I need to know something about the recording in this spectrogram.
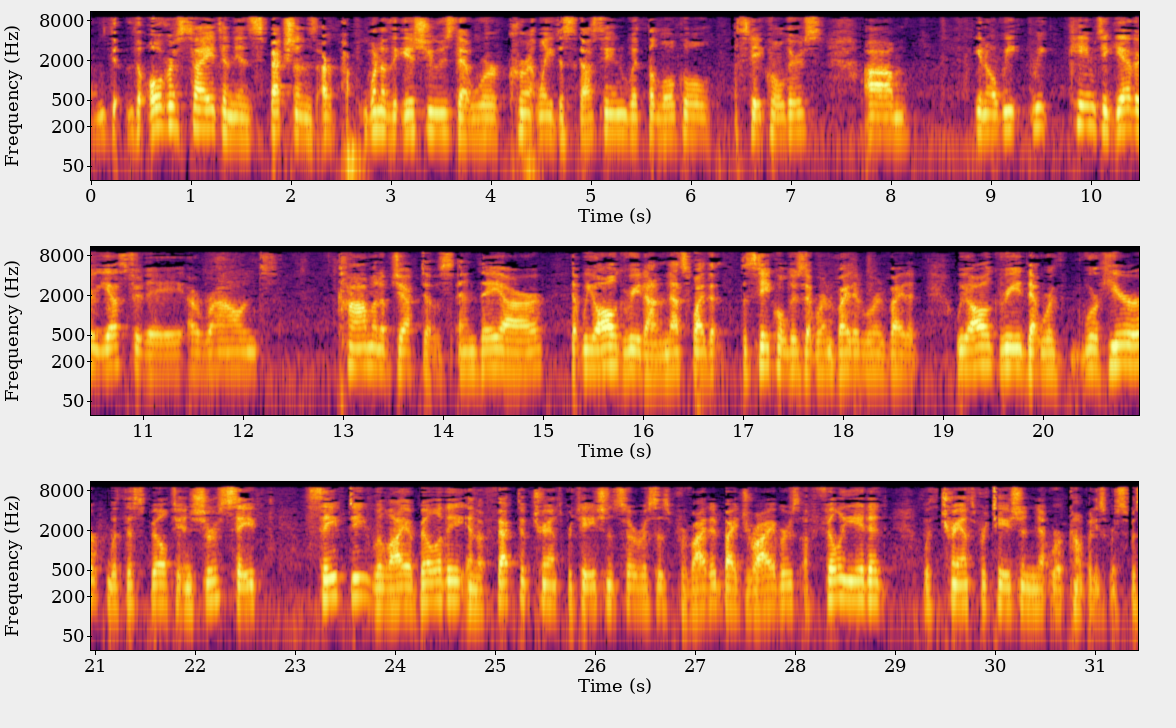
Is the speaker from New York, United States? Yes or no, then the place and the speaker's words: no; Cohasset, Minnesota, United States; You know, I am from Little Cohasset, Minnesota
